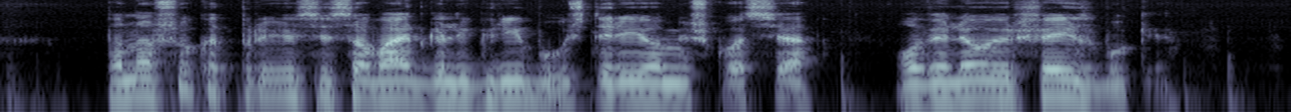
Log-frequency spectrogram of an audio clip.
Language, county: Lithuanian, Vilnius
